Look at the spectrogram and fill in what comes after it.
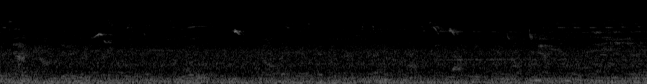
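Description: Small birds chirping now and then, short high chirps about every second, over a steady low background rumble.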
